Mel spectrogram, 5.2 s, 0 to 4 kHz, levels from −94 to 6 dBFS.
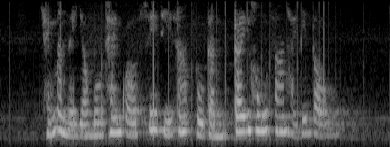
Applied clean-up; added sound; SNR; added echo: none; none; none; none.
